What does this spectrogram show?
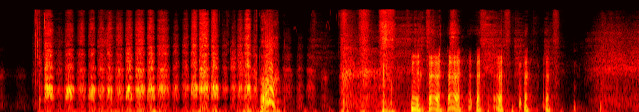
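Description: A dog pants rapidly and steadily, a rhythmic burst of breaths, then gives a few short, pitched barking yelps before fading into quiet rustling.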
